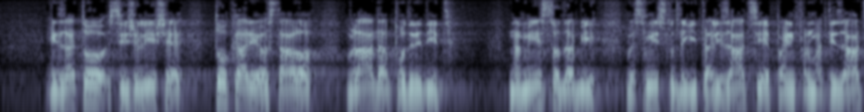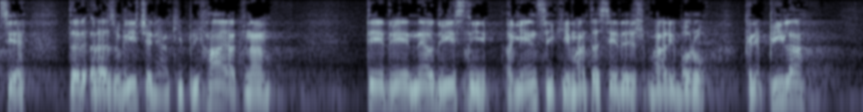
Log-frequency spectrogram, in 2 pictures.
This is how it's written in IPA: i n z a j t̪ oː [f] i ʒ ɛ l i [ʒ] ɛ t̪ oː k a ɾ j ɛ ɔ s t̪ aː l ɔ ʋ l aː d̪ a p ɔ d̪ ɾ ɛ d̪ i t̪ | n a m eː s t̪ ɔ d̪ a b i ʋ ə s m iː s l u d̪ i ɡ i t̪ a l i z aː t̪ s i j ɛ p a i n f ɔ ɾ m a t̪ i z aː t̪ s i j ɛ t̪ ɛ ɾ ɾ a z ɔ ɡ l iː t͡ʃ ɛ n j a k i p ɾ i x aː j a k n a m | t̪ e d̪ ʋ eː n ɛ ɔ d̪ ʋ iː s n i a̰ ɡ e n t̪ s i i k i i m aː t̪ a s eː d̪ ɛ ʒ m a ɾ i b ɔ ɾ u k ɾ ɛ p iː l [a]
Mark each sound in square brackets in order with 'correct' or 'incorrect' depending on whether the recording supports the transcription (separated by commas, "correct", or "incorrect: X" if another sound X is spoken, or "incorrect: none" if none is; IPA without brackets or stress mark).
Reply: incorrect: s, incorrect: ʃ, correct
